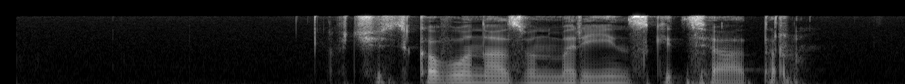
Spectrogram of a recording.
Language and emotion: Russian, neutral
